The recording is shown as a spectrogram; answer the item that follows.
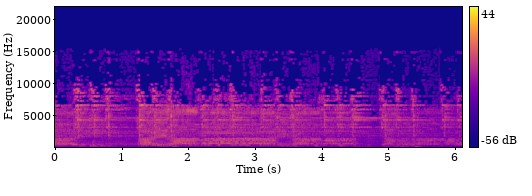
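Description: Devotional kirtan chanting sung to music: long held sung notes that bend in pitch over a steady percussion beat, softening near the end.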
